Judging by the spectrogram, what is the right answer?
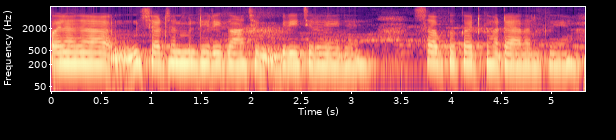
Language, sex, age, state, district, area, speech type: Maithili, female, 18-30, Bihar, Madhepura, rural, spontaneous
